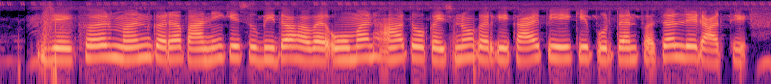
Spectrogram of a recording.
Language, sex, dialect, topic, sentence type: Chhattisgarhi, female, Eastern, agriculture, statement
